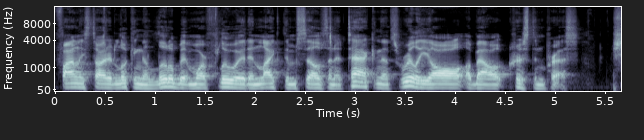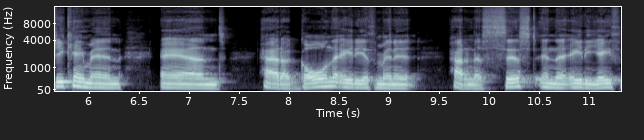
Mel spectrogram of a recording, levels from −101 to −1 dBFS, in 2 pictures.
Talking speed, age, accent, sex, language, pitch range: 195 wpm, 30-49, American, male, English, 110-140 Hz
